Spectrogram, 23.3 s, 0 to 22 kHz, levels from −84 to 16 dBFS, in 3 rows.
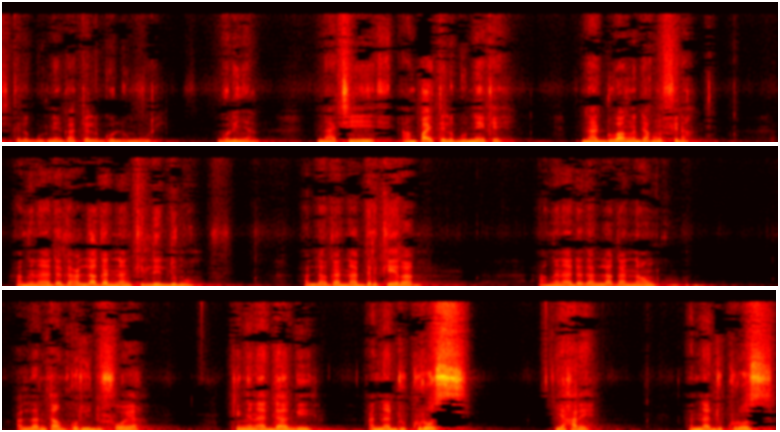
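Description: Generation loss runs through the whole clip: the speech sounds swirly, smeared and hollow, with blurred attacks, despite content reaching 20.1 kHz. The texture fits WMA 1 at 96 kbit/s, likely re-encoded about ten times, each pass stacking fresh quantisation noise.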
